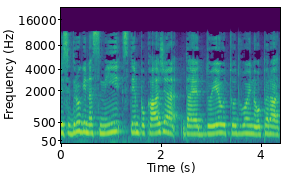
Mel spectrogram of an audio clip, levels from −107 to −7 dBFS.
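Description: Throughout the speech, a rough, grainy texture with noise filling between harmonics, likely low-delay AAC compression near 32 kbps.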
